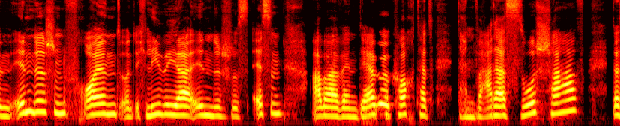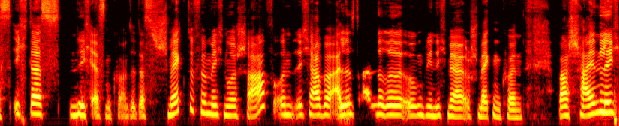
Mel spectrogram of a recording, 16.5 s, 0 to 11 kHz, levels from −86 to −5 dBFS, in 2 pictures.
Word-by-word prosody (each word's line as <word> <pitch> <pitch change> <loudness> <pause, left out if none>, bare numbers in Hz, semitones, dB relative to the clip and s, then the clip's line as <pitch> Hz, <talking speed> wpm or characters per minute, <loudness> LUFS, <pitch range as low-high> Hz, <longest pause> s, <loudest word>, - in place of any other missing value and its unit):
'n 180 -2 -3
indischen 260 +1 +1
Freund, 220 0 +2
und 170 0 -7
ich - - -11
liebe 215 +3 -1
ja 200 -2 +6
indisches 185 -4 -4
Essen, 230 0 -4 0.3
aber 180 0 +3
wenn 170 -1 -3
der 185 +5 +2
gekocht 215 0 +1
hat, 195 -2 -3 0.3
dann 160 -2 -8
war 175 +2 -4
das 195 -1 +3
so 215 +6 +2
scharf, 265 +6 +1 0.3
dass 200 0 0
ich 225 - -7
das 220 -1 +2
nicht 195 -1 -1
essen 175 -3 -4
konnte. - - -11
Das - - -7
schmeckte 240 - -1
für 255 -3 -4
mich 210 -2 -2
nur 195 -1 -2
scharf, 385 - 0
und 205 -1 -5
ich 200 +1 -7
habe 200 -1 +2
alles 215 +2 +2 0.3
andere 205 -1 +1
irgendwie 195 0 -3
nicht 185 0 -6
mehr 170 -2 +1
schmecken 170 0 -3
können. 155 +1 -4 0.5
Wahrscheinlich 210 +7 +4
200 Hz, 155 wpm, -23 LUFS, 185-225 Hz, 0.5 s, ja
